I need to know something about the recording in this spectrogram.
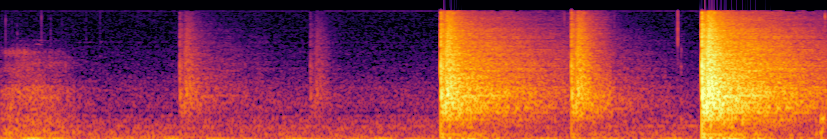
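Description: Near silence, then a sampled hand clap from a Logic drum track sounds twice, about two and three and a half seconds in, each hit trailing off into reverb, with a weaker hit between them. This is the dry clap and its reverb send coming back in together as the track's fader is raised on a post-fader send.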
